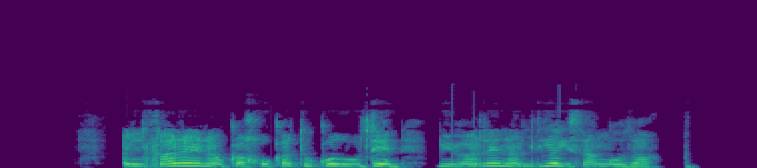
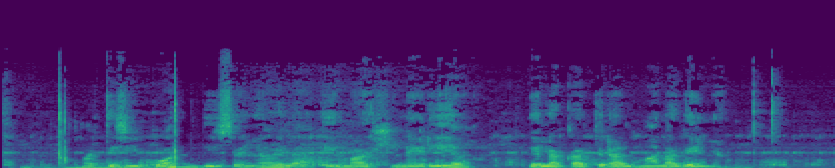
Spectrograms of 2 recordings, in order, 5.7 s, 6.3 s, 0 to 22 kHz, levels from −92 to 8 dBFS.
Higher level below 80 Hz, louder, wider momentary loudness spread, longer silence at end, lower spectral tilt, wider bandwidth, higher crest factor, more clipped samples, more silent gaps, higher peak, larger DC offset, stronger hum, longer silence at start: second, -70 dBFS vs -34 dBFS; about the same, -21 LUFS vs -20 LUFS; second, 12 LU vs 17 LU; first, 0.5 s vs 0.1 s; second, -3.5 dB/octave vs -5 dB/octave; second, 8 kHz vs 13.5 kHz; about the same, 18 dB vs 18 dB; neither; first, 5.01-5.11 s vs none; about the same, -4 dBFS vs -2 dBFS; neither; neither; first, 0.9 s vs 0.05 s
